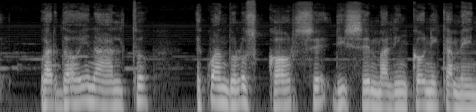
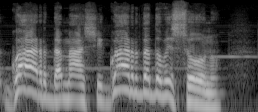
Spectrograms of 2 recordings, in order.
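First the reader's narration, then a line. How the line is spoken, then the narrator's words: Shouted downward. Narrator (Italian): urlò giù alla nonna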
